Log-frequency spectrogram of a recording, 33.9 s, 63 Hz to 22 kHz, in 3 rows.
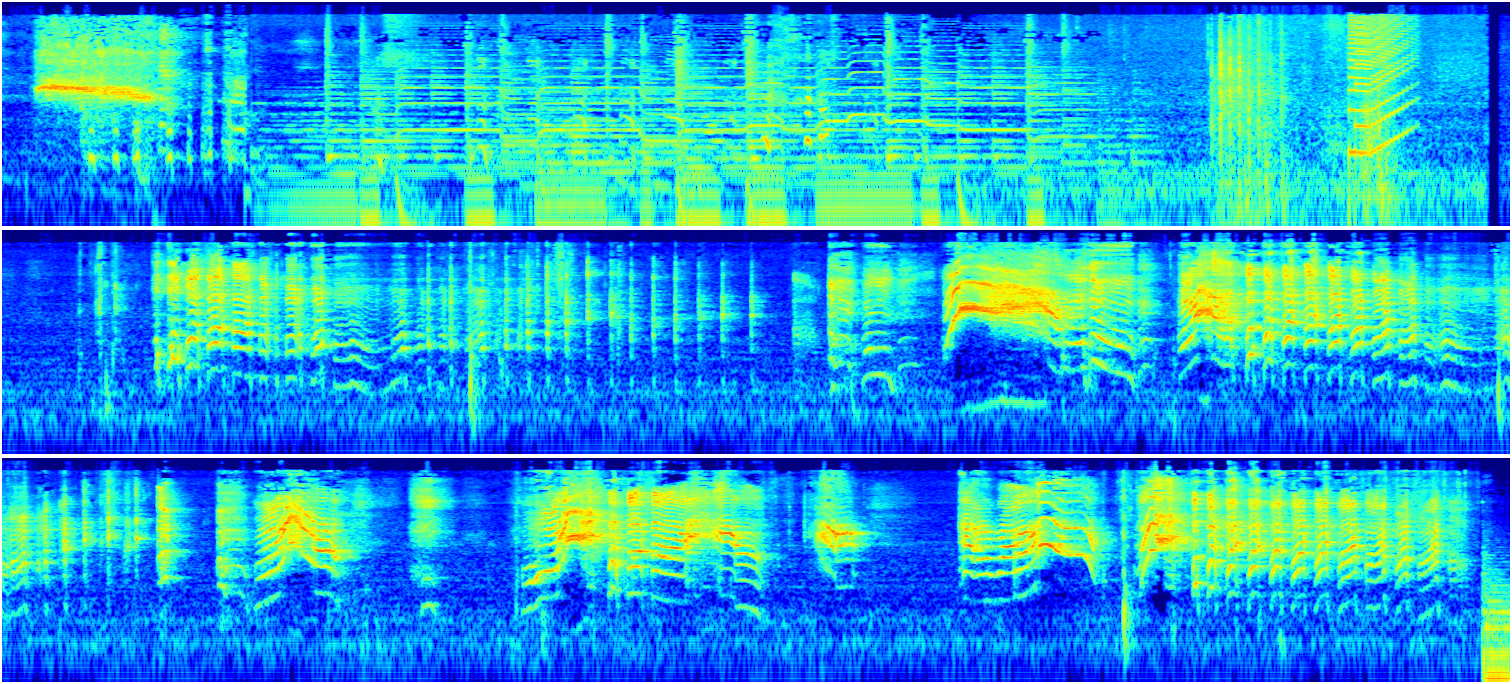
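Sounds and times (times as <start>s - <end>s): baby laughing: 0.4s - 1.9s, 12.4s - 18.2s, 19.0s - 25.3s, 26.5s - 29.2s, 29.8s - 33.7s.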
